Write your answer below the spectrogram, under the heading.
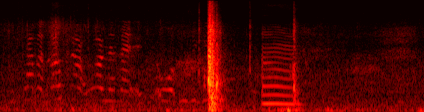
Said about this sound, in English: Close the door so your mum can lock it.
